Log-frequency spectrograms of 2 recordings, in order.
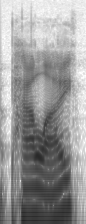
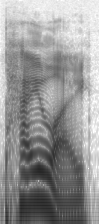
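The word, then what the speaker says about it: Bálor: then finn balor turns around hits the uh palais that's how his name is actually pronounced michael cole palais not pele palais that's people who actually watch soccer slash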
